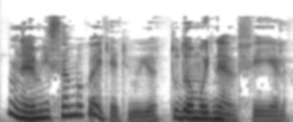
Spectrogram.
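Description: A bold, scheming Indian queen, as a woman reader puts her on in an audiobook, frank and passionate. She speaks higher and louder than the narration, with a lively sweep. Her voice stays lowish in its base. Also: no echo. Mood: teasing. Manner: passionate, teasing, then pleading. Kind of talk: audiobook reading.

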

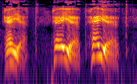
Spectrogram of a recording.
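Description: A man's voice: mid-range voice, sing-song, voice pushed up. A man reading as a proud, bitter master builder. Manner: forceful, exclaiming, bitter. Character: proud bitter middle-aged male master builder, stubborn. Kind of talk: play reading.

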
